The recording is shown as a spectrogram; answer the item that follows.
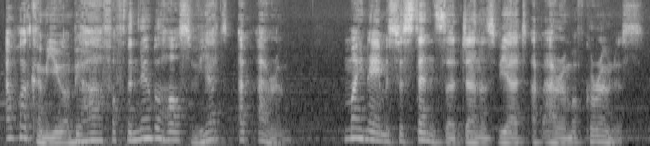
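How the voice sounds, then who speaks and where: A man's voice: medium pitch, big pitch swings, brisk, faint music behind, natural voice. A man voicing a gracious noblewoman governor who speaks in a formal, ceremonious way, for a game read-along. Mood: courtly, gracious.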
